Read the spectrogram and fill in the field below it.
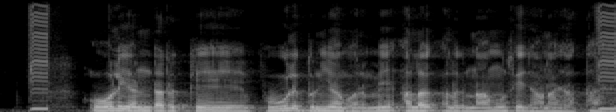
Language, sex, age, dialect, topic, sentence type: Hindi, female, 18-24, Kanauji Braj Bhasha, agriculture, statement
